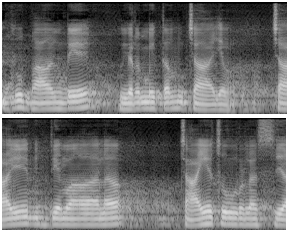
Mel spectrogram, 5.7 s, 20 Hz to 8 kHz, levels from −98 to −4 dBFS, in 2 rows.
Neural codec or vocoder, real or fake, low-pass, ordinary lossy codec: codec, 16 kHz, 1 kbps, FunCodec, trained on Chinese and English, 50 frames a second; fake; none; none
